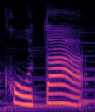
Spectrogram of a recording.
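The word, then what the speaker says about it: quota: โคตา้า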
